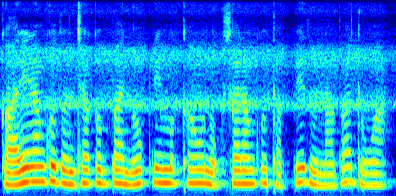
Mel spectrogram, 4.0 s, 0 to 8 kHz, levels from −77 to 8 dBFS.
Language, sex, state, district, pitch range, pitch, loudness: Garo, female, Meghalaya, South Garo Hills, 185-210 Hz, 200 Hz, -16 LUFS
